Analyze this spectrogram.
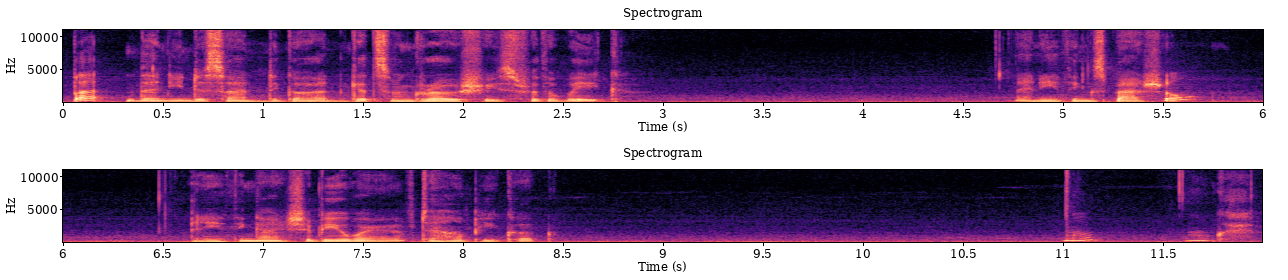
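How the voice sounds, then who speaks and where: A woman acting as an affectionate female vampire roommate in an ASMR roleplay. Her voice is low and husky, with soft breath around the words. She speaks intimately to one listener, teasing gently and looking after them. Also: lively intonation. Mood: playfully teasing. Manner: gently teasing, drawn-out phrasing, soft chuckles.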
